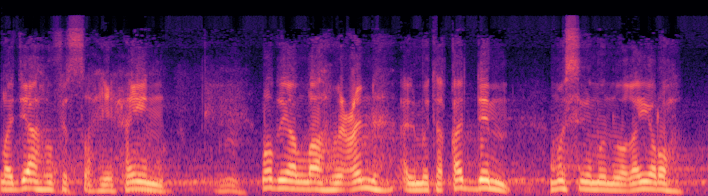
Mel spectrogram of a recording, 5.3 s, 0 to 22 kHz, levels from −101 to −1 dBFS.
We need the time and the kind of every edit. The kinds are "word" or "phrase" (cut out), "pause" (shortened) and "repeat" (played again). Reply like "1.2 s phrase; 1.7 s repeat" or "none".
2.0 s phrase; 4.1 s word

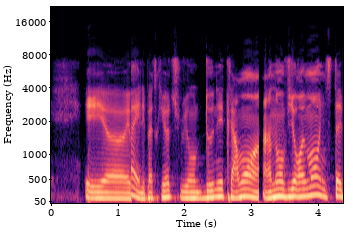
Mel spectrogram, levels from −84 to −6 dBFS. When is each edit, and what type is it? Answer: 1.2 s word; 2.6 s word; 3.1 s word

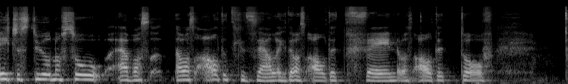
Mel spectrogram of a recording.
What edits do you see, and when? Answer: none

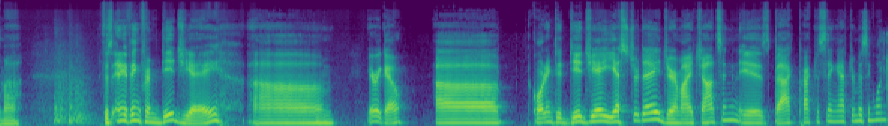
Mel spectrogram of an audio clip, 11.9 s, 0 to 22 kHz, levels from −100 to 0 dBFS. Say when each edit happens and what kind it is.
none

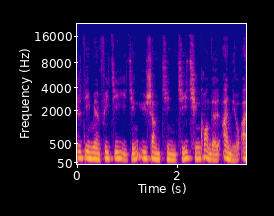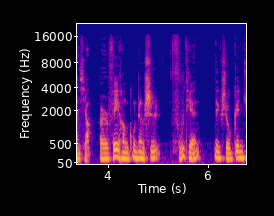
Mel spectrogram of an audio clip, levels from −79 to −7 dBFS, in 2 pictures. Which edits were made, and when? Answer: 3.8 s pause

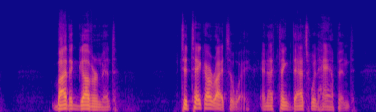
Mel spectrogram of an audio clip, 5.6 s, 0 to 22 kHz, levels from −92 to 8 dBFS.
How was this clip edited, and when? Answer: none

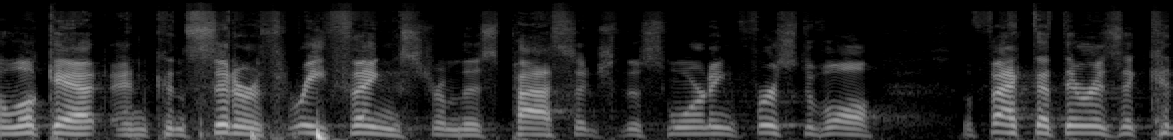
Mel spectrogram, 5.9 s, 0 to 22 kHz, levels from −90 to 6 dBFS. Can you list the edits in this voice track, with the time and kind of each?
none

